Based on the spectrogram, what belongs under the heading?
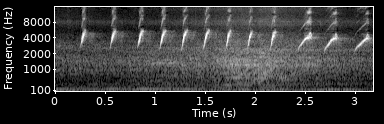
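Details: Long-tailed shrike of the Madura type, said to have few mimicked fill-ins yet, giving a fast series of about twelve short, high, downward-slurred notes, evenly spaced and slightly slowing toward the end.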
